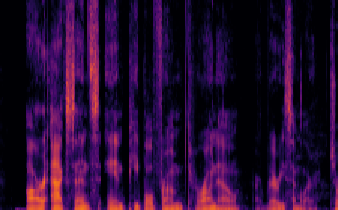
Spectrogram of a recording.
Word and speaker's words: Toronto: I heard that's the correct pron pronunciation. Take out that second T. Toronto.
